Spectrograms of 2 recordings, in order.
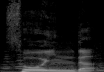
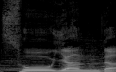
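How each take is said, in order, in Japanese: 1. 真ん中の音節は'i'で言う。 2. 真ん中の音節は'ya'で言う。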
